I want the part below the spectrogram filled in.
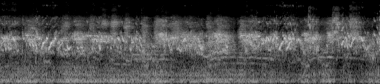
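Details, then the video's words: Pet budgerigars, described as talking, produce continuous scratchy warbling and bright chirps, rising and falling in short waves. "Funny Talking Budgies"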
